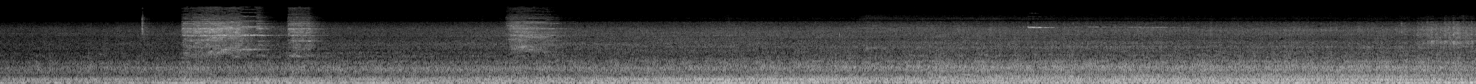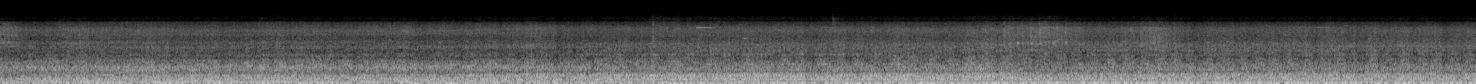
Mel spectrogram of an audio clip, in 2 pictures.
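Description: A steady low rumble that slowly grows louder, with a few short high-pitched bursts about two, three and five seconds in.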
